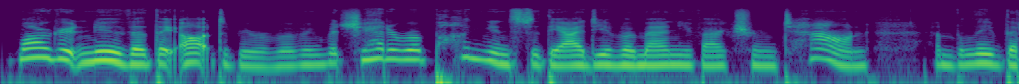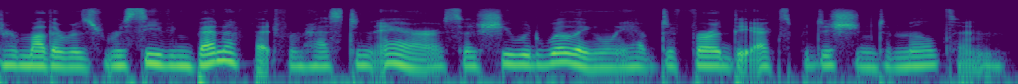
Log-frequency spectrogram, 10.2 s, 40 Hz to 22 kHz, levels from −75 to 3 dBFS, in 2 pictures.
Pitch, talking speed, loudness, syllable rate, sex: 180 Hz, 240 wpm, -20 LUFS, 7.1 syllables/s, female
